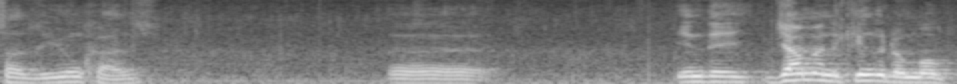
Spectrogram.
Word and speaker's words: Junker: it had the big farmers known as the junkers it's written in the junkers but it's pronounced as yunkas in the german kingdom of prussia one of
